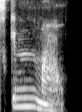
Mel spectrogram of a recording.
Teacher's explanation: Mao gets the primary stress, whereas kin gets the secondary stress.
